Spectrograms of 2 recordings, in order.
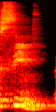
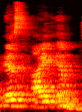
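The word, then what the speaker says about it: SIM: तो क्या बन गया एस आई एम सेम अब गौर करेंगे सिम अगर ये इनिशियलिज्म के तौर पे इसको प्रोनाउंस करते तो क्या पढ़ते एस आईएम लेकिन हम क्या बोलते हैं सिम तो इसका मतलब क्या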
